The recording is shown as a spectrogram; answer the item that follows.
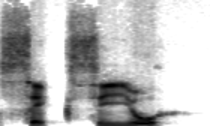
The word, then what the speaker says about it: XXIO: Men har du hört talas om märket som tydligen ska uttalas Sexio? Sexio, kanske. Sexio. – Nej, det har jag inte. – Det stavas XXIO.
